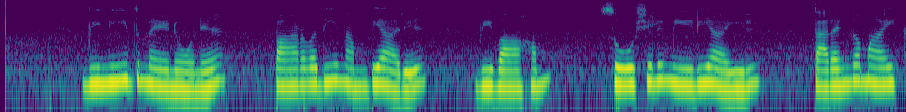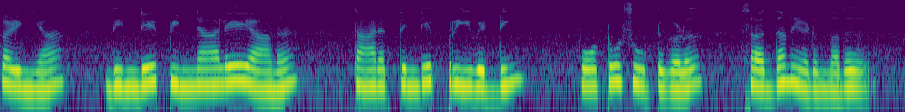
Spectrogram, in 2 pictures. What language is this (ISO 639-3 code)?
mal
